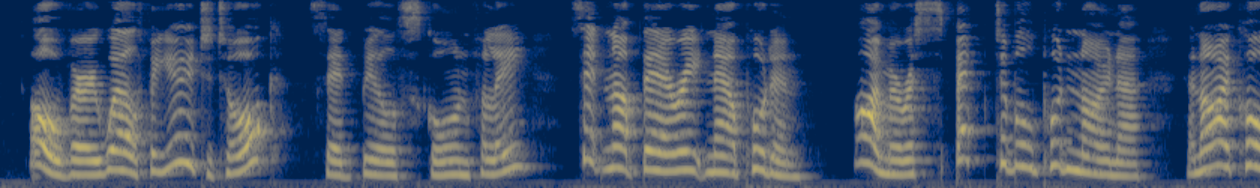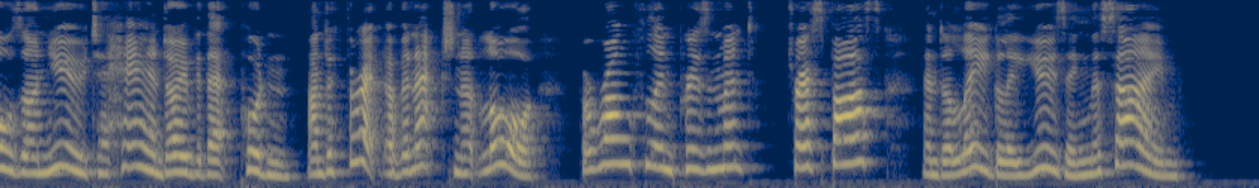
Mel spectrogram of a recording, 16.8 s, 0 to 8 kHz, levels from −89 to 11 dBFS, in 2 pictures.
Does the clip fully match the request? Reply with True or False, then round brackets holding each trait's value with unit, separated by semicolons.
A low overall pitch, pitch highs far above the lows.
False (275 Hz; 7.1 semitones)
